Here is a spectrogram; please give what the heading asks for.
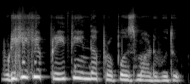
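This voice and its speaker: A woman narrating a romantic audio story in a steady, measured reading. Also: a little high, slightly rough.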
